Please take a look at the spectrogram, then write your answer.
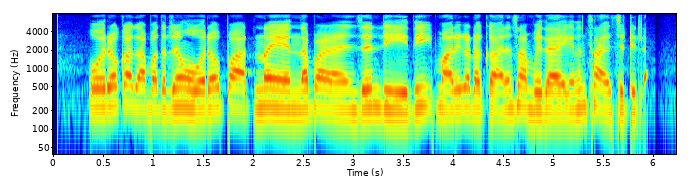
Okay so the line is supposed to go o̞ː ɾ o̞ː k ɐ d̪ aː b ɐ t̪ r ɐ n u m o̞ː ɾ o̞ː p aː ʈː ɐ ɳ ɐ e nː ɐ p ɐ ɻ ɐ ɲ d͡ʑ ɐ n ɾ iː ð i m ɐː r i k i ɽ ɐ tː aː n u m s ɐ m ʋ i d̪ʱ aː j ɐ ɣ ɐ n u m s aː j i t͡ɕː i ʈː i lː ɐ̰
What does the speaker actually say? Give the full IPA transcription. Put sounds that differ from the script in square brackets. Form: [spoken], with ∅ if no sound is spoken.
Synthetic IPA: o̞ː ɾ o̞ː k ɐ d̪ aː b ɐ t̪ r ɐ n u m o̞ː ɾ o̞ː p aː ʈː ɐ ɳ ɐ e nː ɐ p ɐ ɻ ɐ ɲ d͡ʑ ɐ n ɾ iː ð i m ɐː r i k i ɽ ɐ [kː] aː n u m s ɐ m ʋ i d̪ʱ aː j ɐ ɣ ɐ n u m s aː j i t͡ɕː i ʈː i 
